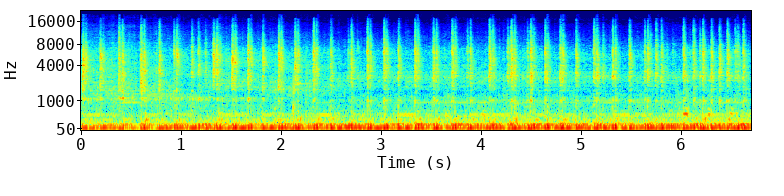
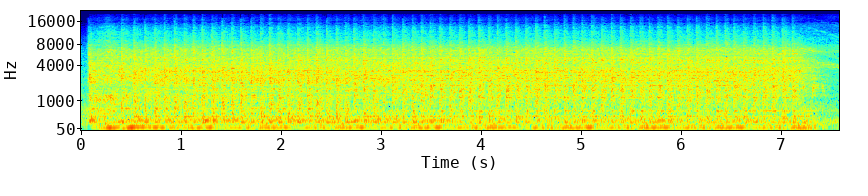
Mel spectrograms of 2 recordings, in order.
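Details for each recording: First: 1966 Impala big-cam V8 about 560hp, warm but not fully hot, choke mostly closed; deep strong loping chop at idle about seven pulses a second, normal lopey cam idle. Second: 1966 Impala rebuilt to 560 hp after a recently clocked fuel pump: starter churns steadily at about three and a half beats a second but never catches; no fuel reaching the carburettor bowls.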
